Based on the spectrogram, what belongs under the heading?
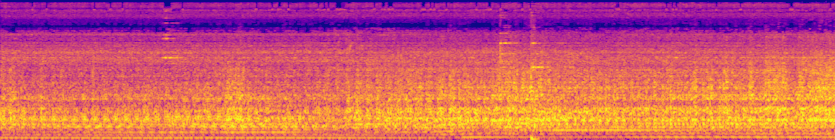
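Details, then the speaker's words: Machine-tool motor during a slow facing cut gives a loud, steady drone with rough cutting chatter that shifts pitch. The motor bogs down at slow speed and is sped up afterwards. "You can hear the motor bogging down a bit there when it's going slow."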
